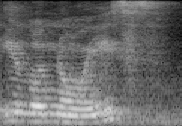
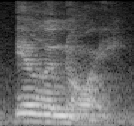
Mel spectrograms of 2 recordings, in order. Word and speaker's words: Illinois: The state. of Illinois. You don't say Illinois, you say Illinois.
